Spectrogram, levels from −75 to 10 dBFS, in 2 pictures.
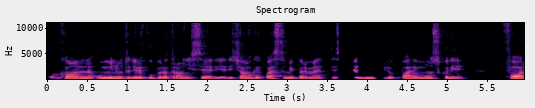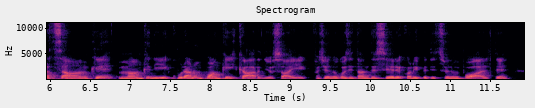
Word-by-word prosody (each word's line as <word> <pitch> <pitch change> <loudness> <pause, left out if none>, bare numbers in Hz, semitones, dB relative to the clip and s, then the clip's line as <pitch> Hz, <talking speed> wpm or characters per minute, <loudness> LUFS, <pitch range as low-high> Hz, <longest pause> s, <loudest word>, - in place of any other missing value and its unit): con 145 +1 +2
1 165 -2 +3
minuto 145 -2 +4
di 140 - +4
recupero 145 -3 +1
tra 130 -4 -3
ogni 120 -1 -4
serie. 120 -1 -2
Diciamo 145 +10 -1
che 150 -5 -1
questo 145 +2 0
mi 160 -1 +1
permette 125 -3 -4
sia 125 - -5
di 135 -2 +1
sviluppare 125 +1 -1
muscoli, 170 - -2 0.4
forza 175 +8 +4
anche, 145 - -2
ma 135 -4 +1
anche 170 +5 0
di 155 +2 +2
curare 155 +1 +2
un 200 - 0
po' 150 - +1
anche 175 -1 +1
il 125 - -2
cardio, 110 +2 -1
sai, 115 0 -3
facendo 130 +2 -2
così 130 0 -2
tante 130 +1 -1
serie 135 +1 +2
con 130 -2 -2
ripetizioni 125 +1 -3
un 130 - 0
po' 130 - +1
alte, 135 +7 -3
135 Hz, 190 wpm, -22 LUFS, 125-155 Hz, 0.4 s, minuto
